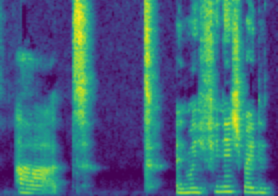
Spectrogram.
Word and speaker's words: hâte: going to be conjugated most likely and then at so we don't pronounce the ash and then the axon circumflex is a soft up so it's at and we finish by the t because we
